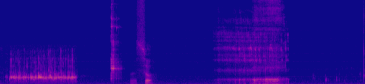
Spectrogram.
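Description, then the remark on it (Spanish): A loud slurping sip with a gurgling, hissy draw of air and liquid, followed by a few short clicks and a second, breathier slurping burst. “Aquí le, mandamos, aquí le mandamos. Una, sorbida por el club de sorbedores”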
